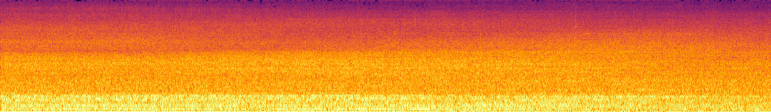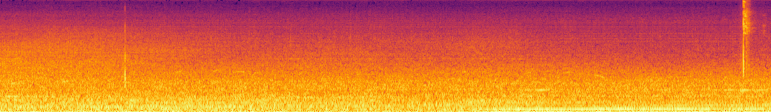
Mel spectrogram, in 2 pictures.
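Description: Steady low hum and rumble of background noise, with a single faint click about halfway through.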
